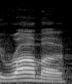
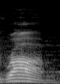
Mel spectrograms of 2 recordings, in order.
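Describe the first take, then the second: First: The name ends with a final vowel sound. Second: The name ends without a final vowel sound. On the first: The speaker calls it wrong. "it wouldn't be Rama" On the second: The speaker calls it right. "you don't pronounce the A"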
